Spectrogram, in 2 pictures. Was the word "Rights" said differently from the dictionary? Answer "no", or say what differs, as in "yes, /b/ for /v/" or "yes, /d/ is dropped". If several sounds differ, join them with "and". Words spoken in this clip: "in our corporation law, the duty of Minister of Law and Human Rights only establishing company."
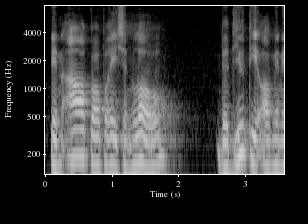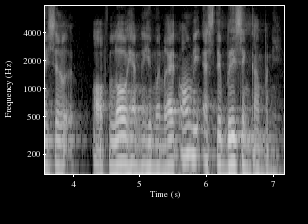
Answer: yes, /s/ is dropped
